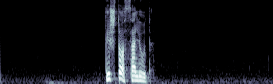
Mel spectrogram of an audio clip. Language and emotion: Russian, angry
